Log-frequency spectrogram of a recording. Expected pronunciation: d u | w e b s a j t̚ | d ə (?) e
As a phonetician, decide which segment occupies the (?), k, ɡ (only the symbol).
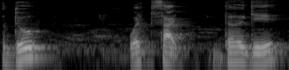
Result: ɡ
